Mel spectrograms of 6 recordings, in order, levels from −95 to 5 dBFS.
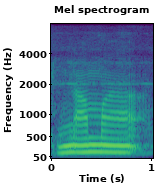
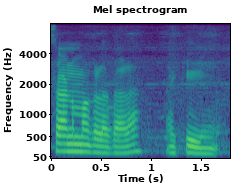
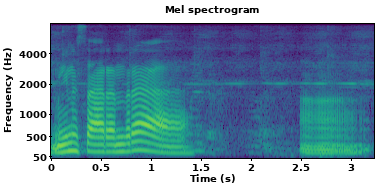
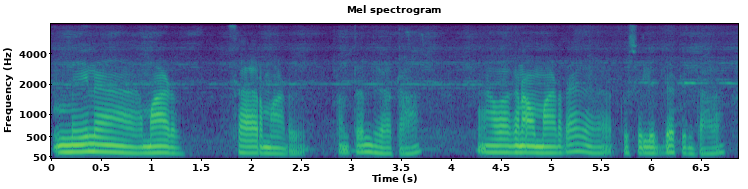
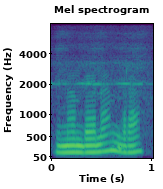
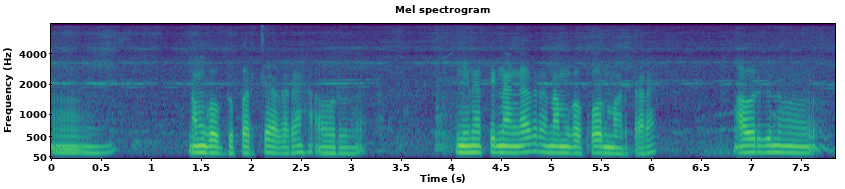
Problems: background sounds at intervals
